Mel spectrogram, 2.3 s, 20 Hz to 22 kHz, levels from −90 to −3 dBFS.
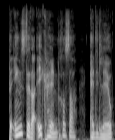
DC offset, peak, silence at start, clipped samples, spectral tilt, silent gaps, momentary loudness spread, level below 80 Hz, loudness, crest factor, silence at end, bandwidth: under 0.1%; -6 dBFS; 0.2 s; under 0.1%; -5.5 dB/octave; none; 8 LU; -40 dBFS; -25 LUFS; 18 dB; 0.05 s; 18 kHz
